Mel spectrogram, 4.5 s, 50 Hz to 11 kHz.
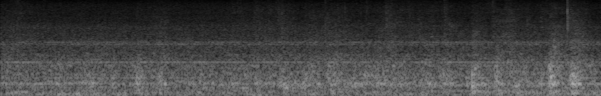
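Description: Running sound inside a Seibu 3000 series field-chopper electric train car: a steady rumble of wheels on the track, with a few clicks over rail joints near the end.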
